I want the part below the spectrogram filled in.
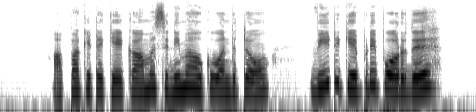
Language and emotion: Tamil, fearful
